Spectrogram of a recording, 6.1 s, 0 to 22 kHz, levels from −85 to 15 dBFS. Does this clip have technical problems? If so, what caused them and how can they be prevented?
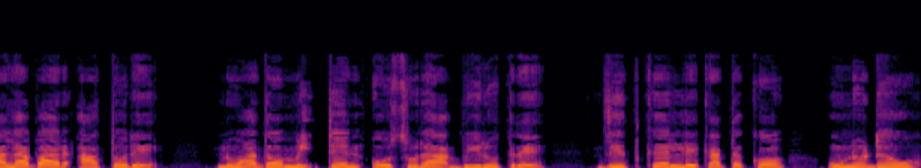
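Yes. Throughout the speech, sibilants sound gritty and lispy, with synthetic treble ending at 14.9 kHz. This likely comes from HE-AAC compression, rebuilding highs by copying lower bands upward, consistent with roughly 20 kbps. Unlike plain low-bitrate coding, the treble stays bright rather than dull. Prevent it by encoding at a higher bitrate with standard AAC.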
